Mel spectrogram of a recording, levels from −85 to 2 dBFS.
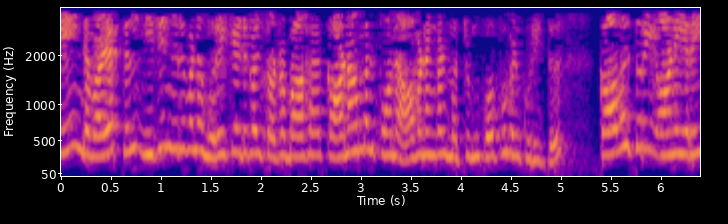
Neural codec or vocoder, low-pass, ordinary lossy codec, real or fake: none; 3.6 kHz; MP3, 16 kbps; real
